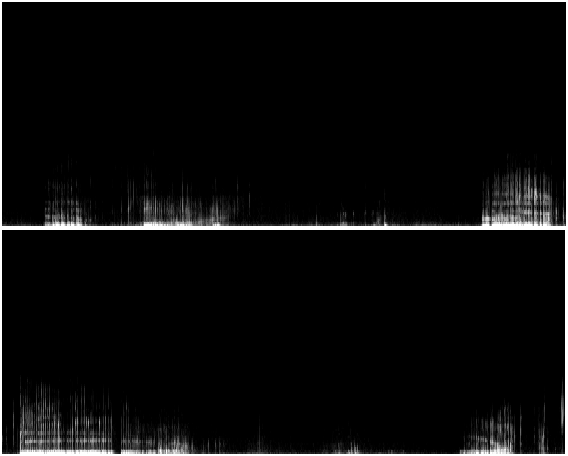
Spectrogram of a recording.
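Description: Loud, deep, gurgling stomach growls in several long bursts with quiet gaps; normal hunger rumbling of an empty stomach.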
